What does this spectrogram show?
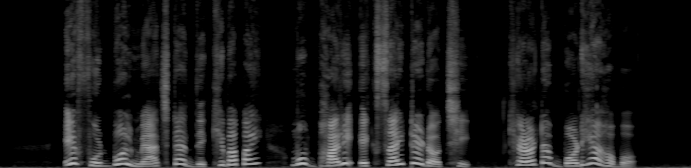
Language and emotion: Odia, happy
